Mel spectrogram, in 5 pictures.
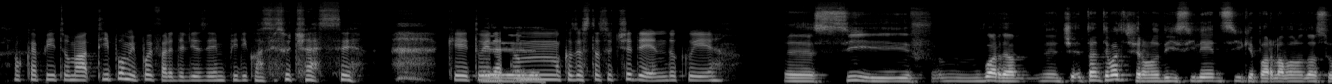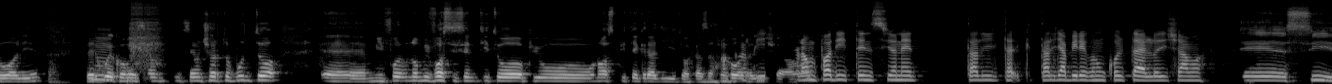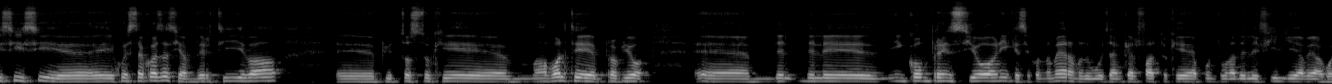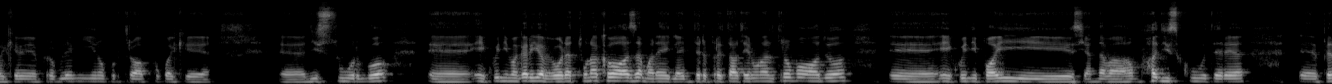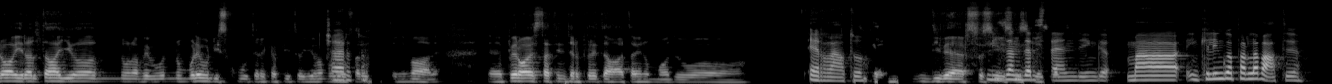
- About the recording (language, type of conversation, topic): Italian, podcast, Hai mai partecipato a una cena in una famiglia locale?
- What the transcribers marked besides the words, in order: laughing while speaking: "cose successe"; lip trill; other background noise; snort; laughing while speaking: "casa loro"; "proprio" said as "propio"; laughing while speaking: "po'"; in English: "Misunderstanding"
